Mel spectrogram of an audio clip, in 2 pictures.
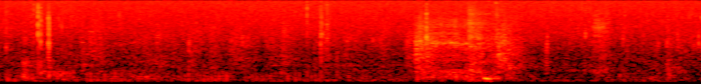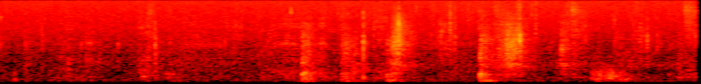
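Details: Maxwell, a kitten at the Chemung County SPCA, purring softly and steadily indoors, with a few brief rustles and clicks rising above the low hum around the fourth, tenth and twelfth seconds.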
